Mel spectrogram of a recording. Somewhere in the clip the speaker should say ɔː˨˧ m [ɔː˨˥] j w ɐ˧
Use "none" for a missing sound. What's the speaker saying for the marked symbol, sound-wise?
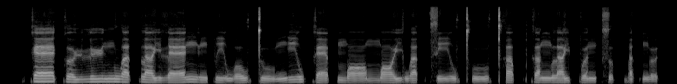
ɔː˧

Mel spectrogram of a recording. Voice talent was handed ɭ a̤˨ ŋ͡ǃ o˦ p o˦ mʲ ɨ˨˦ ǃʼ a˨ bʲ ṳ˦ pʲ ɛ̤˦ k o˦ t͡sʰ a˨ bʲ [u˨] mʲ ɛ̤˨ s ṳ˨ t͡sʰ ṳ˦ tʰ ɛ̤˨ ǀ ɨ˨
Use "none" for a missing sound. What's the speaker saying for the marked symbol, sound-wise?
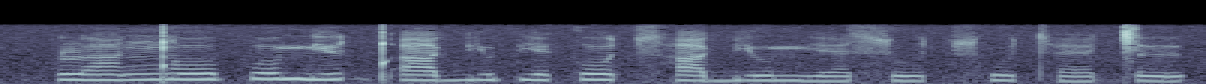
u˨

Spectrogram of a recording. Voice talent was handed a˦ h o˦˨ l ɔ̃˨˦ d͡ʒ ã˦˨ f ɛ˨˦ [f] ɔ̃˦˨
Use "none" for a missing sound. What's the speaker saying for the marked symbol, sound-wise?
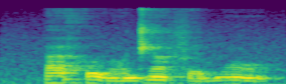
b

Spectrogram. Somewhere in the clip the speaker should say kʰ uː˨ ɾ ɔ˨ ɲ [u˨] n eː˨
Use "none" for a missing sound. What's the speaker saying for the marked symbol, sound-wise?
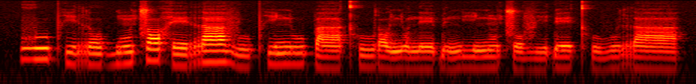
o˨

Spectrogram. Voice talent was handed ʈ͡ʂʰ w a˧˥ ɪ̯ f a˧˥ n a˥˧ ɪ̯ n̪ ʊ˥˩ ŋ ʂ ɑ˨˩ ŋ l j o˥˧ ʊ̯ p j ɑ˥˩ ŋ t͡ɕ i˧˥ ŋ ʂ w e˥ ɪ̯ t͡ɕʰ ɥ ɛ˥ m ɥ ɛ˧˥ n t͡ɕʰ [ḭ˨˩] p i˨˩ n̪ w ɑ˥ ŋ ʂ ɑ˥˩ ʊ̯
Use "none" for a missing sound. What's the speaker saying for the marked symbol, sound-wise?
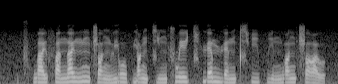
i˧˥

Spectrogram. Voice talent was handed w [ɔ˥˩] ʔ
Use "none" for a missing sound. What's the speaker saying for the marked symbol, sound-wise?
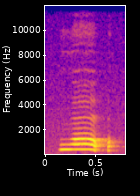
ɔ˥˩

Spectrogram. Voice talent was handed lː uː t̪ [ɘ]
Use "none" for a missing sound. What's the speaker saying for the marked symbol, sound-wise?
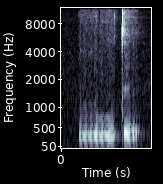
ɘ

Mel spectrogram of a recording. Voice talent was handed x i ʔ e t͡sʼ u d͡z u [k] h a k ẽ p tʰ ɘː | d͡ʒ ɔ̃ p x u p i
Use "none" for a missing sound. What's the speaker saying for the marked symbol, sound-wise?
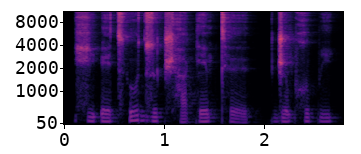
t͡ʃ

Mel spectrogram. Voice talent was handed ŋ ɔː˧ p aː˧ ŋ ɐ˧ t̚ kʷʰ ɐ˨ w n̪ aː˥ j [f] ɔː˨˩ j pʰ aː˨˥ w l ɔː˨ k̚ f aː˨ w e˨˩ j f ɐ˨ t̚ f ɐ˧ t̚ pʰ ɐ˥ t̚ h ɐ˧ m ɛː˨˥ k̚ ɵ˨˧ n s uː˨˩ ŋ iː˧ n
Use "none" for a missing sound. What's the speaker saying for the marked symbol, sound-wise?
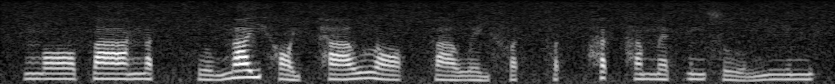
h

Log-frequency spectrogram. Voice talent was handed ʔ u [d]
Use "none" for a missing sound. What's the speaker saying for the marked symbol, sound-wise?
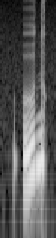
d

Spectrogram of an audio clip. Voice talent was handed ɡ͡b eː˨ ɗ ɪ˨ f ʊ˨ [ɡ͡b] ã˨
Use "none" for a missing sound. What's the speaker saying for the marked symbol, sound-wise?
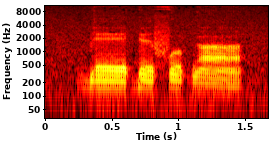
ɡ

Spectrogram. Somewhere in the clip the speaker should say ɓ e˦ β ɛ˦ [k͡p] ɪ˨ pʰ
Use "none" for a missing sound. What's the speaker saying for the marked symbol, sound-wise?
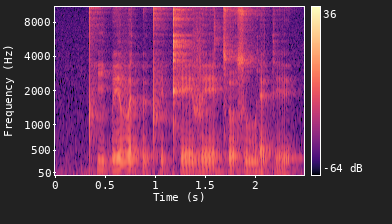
k͡p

